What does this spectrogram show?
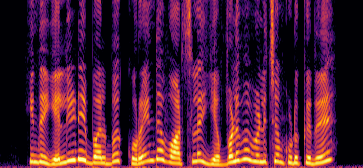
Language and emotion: Tamil, surprised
